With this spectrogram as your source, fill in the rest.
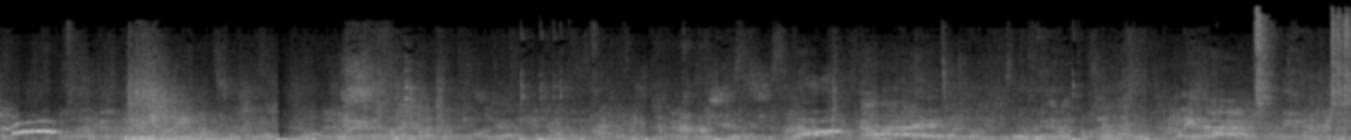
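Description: A man shouts into a microphone through loudspeakers in a large echoing hall.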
